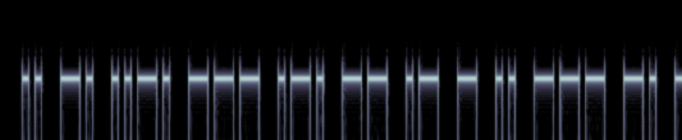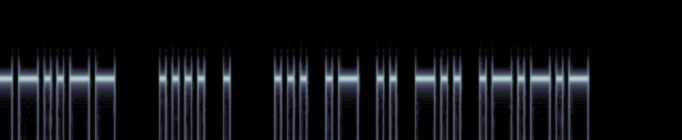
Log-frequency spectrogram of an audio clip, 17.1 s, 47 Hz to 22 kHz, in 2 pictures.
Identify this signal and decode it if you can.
Morse code, heard as a keyed tone, about 15 wpm, 700 Hz. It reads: INFORMATION, HE SAID.
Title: Sentences from Top 600 Words 15wpm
